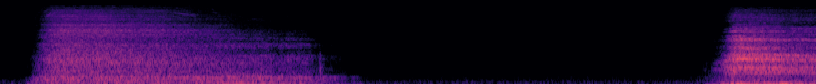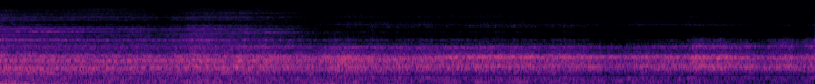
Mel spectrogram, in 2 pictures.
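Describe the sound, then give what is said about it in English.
A deep human breath taken alone: a long, noisy inhale, a pause of near silence, then a long, slow, breathy exhale. “let's take a deep breath.”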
